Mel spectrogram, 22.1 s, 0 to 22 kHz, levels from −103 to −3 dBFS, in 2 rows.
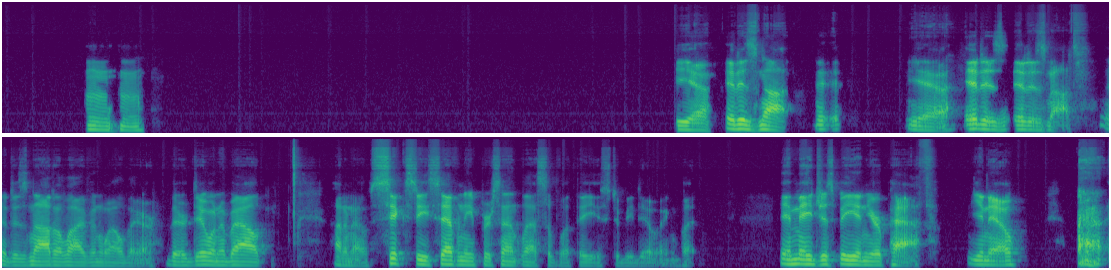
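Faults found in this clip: No technical faults found in the speech signal; capture, processing and playback paths all show normal behaviour.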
